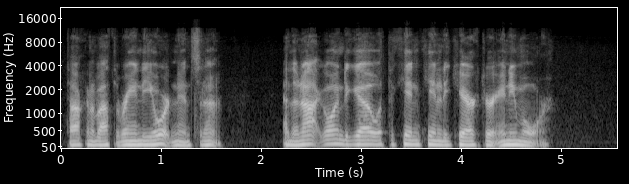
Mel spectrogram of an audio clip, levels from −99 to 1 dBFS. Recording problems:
garbled, watery; slightly

